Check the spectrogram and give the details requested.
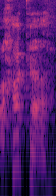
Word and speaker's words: Oaxaca: Mondays and Thursdays so Oaxaca doesn't look like you would pronounce it that way but that's the same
